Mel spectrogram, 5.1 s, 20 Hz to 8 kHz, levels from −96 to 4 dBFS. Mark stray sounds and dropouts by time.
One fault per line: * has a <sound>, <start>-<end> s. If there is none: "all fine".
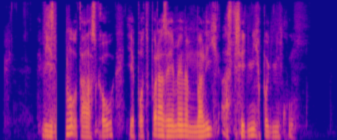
* has a dropout, 0.8-1.0 s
